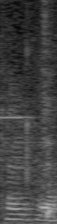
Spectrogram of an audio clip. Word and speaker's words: Cahill: Everybody says Cahill, but I spoke to the guy from Australia when he was here at International, and he said I got it right. It is pronounced Cahill.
